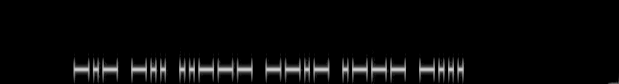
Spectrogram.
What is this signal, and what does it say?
Morse code, heard as a keyed tone, about 33 wpm, 700 Hz. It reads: KD2QJB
